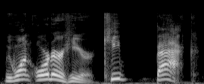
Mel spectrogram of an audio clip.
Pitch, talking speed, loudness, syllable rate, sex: 165 Hz, 145 wpm, -16 LUFS, 4.3 syllables/s, male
